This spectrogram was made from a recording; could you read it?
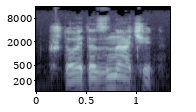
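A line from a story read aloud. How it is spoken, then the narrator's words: Angry raised voice. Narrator (Russian): он сердито повысил голос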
